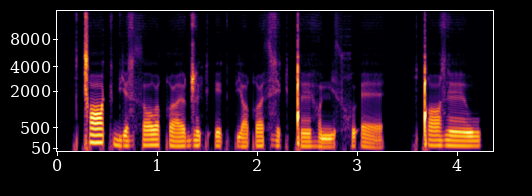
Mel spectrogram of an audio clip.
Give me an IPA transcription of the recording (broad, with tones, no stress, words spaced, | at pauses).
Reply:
ǀɑː˦kbʲɜ˨z θɔː˦wqʷɜː˨˦ɖ͡ʐɛ̃˦kʔɪː˨k pʲɔː˨qʷɪː˦θ zɪː˨kǃɛ̃ː˦ɦɔ˨ mʲɛ˨θχʷɪ˦ ʔɛ˨ | ǃɑː˦zɛ̃ː˦w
